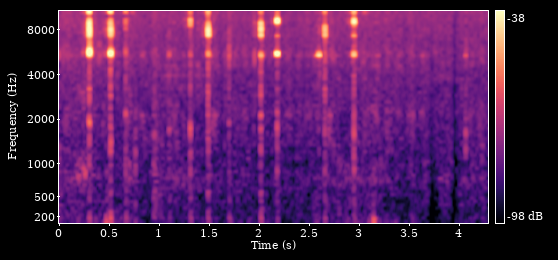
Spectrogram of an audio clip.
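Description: A stylus taps softly on a tablet while writing.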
